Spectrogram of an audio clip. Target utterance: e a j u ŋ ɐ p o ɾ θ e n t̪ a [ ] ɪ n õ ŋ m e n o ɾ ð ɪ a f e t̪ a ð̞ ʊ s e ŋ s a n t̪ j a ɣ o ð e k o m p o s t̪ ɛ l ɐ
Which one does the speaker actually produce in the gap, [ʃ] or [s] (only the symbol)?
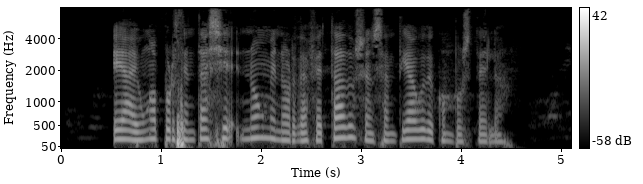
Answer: ʃ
